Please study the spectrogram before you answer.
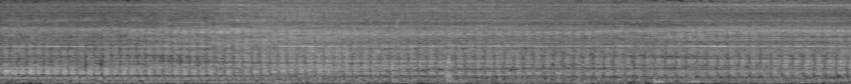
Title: Wahoo Kikcr Core humming noise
